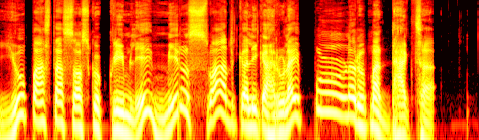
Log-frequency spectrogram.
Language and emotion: Nepali, happy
